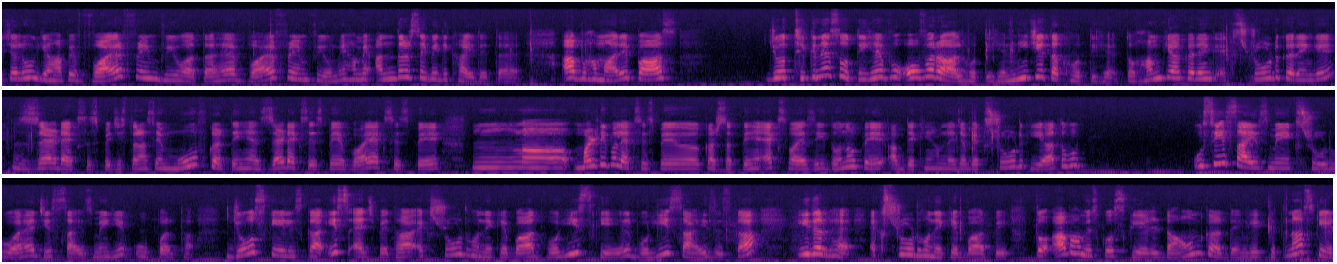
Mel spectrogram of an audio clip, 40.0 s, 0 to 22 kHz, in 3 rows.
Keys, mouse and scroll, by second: 1.5 click, 2.9-8.5 shift+middle drag, 9.9 KP_1, 12.2 e, 20.6-23.0 middle drag, 23.0 shift+z, 23.3-26.4 middle drag, 27.2-29.0 middle drag, 29.0 click, 29.2 click, 31.2 click, 31.4 click, 32.0-36.1 middle drag, 36.1-36.6 scroll up 1, 36.6-37.6 shift+middle drag, 37.6 s, 39.3 KP_1, 39.9 shift+z.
